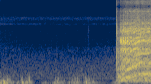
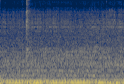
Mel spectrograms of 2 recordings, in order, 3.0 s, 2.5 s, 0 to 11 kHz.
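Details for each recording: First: 1941 Oliver 70 tractor, engine previously stuck: starter spins engine fast and evenly about three seconds with no chuffing beat; owner guesses there is no compression; fast cranking. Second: Oliver Super 77 tractor engine idling: slow, steady low idle with even beat, a couple of light metallic taps in the background; normal idle.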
